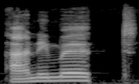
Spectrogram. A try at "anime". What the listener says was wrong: Did you hear that? He didn't even mean to say T. It wasn't in what he was saying.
